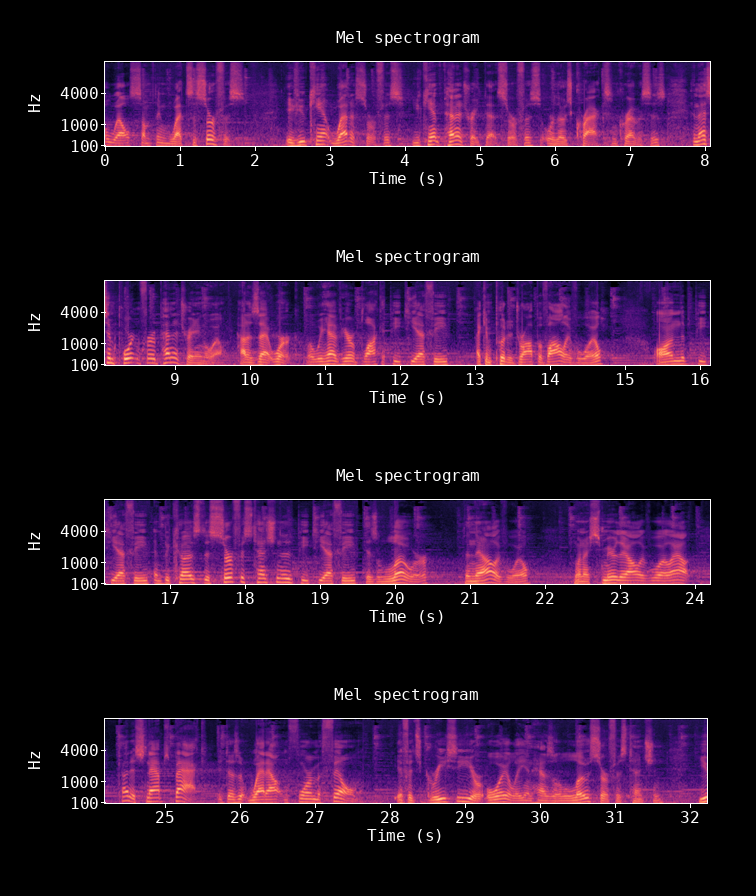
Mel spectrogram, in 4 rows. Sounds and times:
Speech: 0:00.0 - 0:14.8, 0:15.4 - 0:21.8, 0:22.4 - 0:32.2
Music: 0:00.0 - 0:32.2.

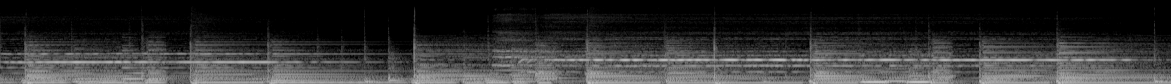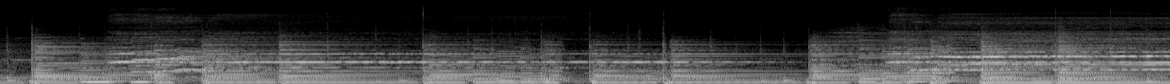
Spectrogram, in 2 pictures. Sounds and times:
Music: 0:00.0 - 0:23.4.

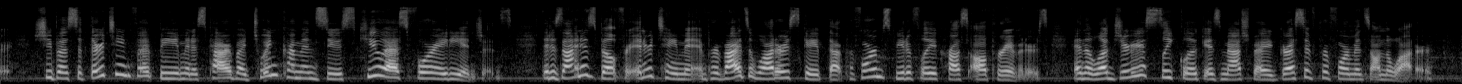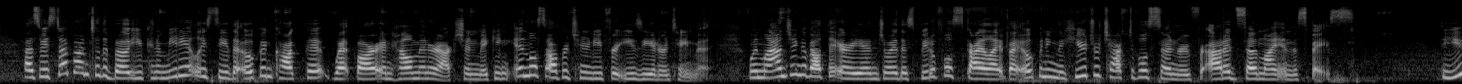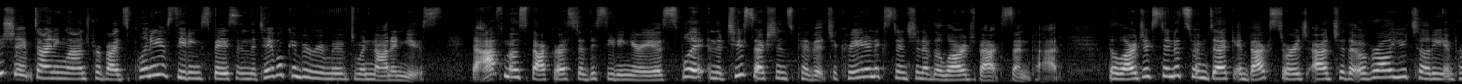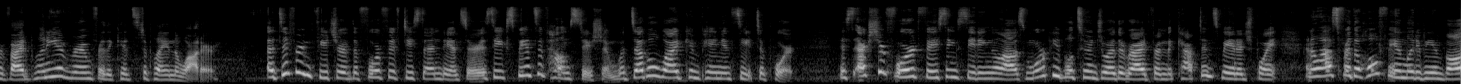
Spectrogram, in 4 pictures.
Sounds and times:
Speech: 0:00.0 - 0:28.2, 0:29.0 - 0:46.0, 0:46.6 - 0:58.4.

